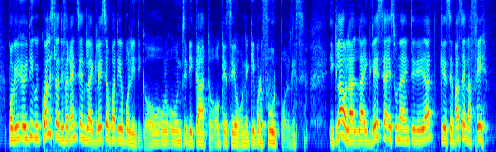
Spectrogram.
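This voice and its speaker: With a German accent and lively intonation, a man talks at a high pitch and a very fast pace in a very clean recording with a silent background. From Germany. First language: German (speaking Spanish). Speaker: historian and university lecturer. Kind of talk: interview conversation. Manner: halting, with frequent repetitions.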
